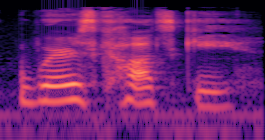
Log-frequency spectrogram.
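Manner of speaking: ordinary delivery, nothing marked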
